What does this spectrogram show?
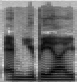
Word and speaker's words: MUBI: Um and I think it might be on um I think you pronounce is it movie mubi?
